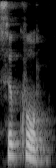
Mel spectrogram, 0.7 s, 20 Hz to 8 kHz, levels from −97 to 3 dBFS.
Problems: none marked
